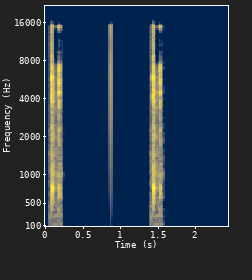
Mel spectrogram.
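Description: Computer mouse-click sound effects, two quick double clicks about a second and a half apart, each with a short fading tail, timed to a cursor pressing on-screen subscribe and like buttons.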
